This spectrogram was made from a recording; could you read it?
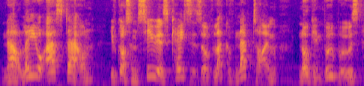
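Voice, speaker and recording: A man's voice: on the high side, wildly swooping pitch, normal speed, sharp tone, husky, soft background music, pitched above the performer's own voice, heavily acted. A man voicing a laid-back robot nurse android that talks in surfer slang. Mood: chill bro. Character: cheerful bro-talking robot male nurse android.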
